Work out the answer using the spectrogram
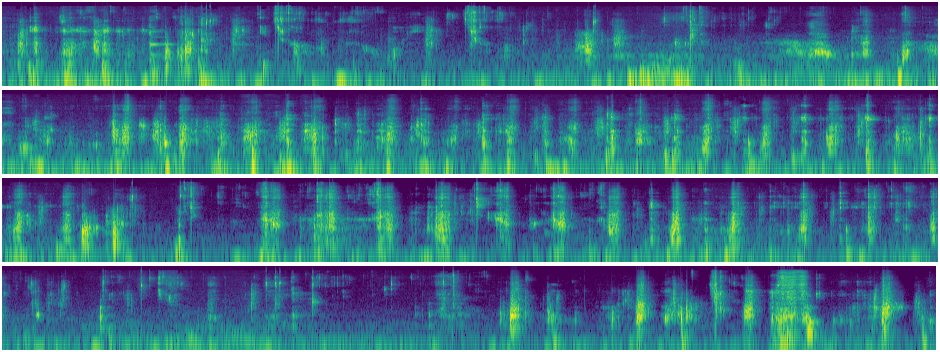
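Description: Close-miked chewing of a mouthful of spicy mala xiang guo with Chinese glass noodles: a quick, uneven run of mouth clicks and smacks.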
